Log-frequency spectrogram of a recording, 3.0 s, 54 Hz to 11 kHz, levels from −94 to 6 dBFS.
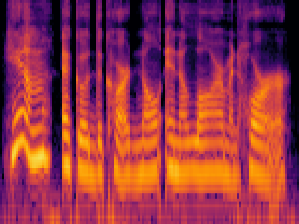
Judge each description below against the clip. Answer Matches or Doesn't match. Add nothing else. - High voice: Matches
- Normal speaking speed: Matches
